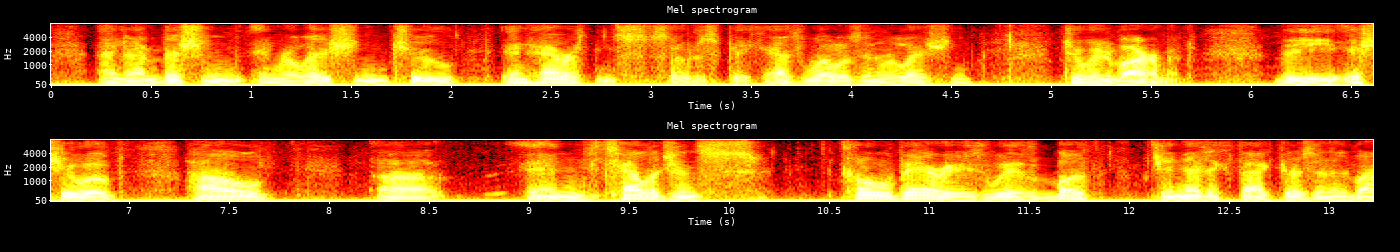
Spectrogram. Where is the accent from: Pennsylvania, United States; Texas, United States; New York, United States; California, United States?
New York, United States; Brooklyn; When I was a little boy growing up in Brooklyn, New York, and going to PS 205, there were different tracks.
